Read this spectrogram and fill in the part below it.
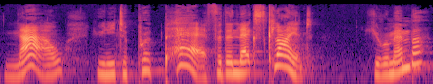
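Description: An actress playing a long-suffering, sceptical assistant in an audio comedy, with a dry, sarcastic manner. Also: female voice, mid-range voice, big pitch swings, unhurried, a bit bright. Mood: exasperated, brisk. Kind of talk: audio fiction comedy acting.

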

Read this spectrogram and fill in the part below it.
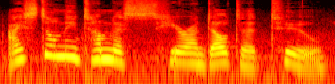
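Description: A woman's voice: medium pitch, sing-song, moderate pace, a little mellow. A woman playing a dutiful, vigilant moonbase commander in audio drama dialogue, firm and businesslike. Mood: firm, concerned.

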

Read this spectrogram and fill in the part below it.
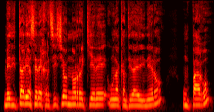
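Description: A man's voice: fairly high pitch, fairly quick. A man with a Mexican Spanish accent, hosting a conversation and talking earnestly and animatedly. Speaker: host. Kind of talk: casual conversation.

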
